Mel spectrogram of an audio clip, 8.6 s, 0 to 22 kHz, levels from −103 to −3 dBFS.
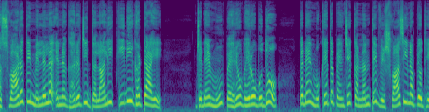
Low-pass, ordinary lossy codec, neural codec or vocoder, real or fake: none; none; none; real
